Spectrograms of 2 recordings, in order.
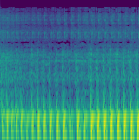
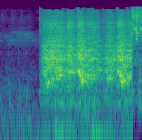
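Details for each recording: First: Suzuki ATV after carburettor replacement, first start-up: steady, even putter at about ten firing pulses a second, no misses or surging; engine idles cleanly and runs healthy. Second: Suzuki ATV cranked right after a new carburetor was fitted: the starter drags over in a lazy, uneven chug of about nine beats a second, then cuts out. The crank is slow and the battery sounds weak, but this is suspected, not confirmed.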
